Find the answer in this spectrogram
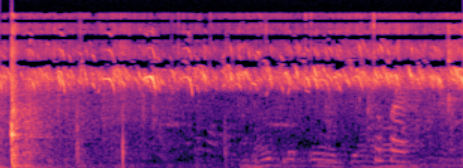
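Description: A brood of day-old broiler chicks peeping constantly, many short falling cheeps overlapping into a continuous chorus. A low voice murmurs underneath in the second half.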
